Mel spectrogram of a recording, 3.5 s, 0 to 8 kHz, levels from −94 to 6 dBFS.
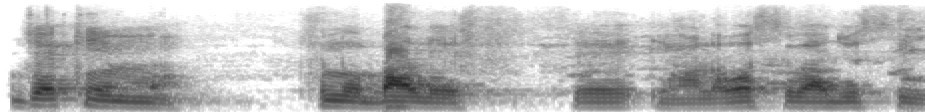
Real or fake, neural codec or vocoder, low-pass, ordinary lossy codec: real; none; 7.2 kHz; none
